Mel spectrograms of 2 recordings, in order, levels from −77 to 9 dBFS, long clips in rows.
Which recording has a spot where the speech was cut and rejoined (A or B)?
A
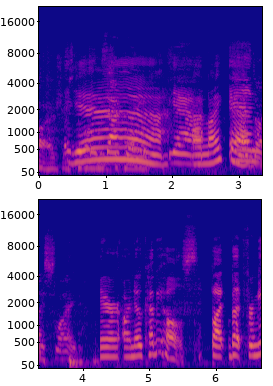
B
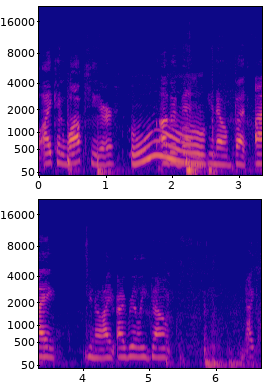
A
